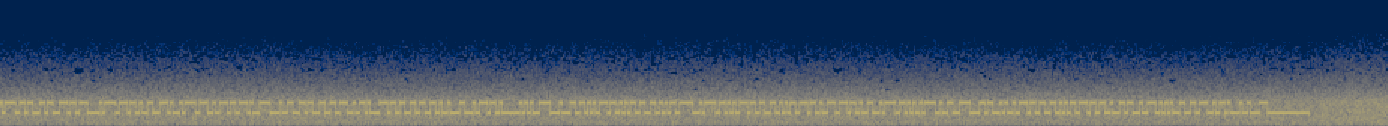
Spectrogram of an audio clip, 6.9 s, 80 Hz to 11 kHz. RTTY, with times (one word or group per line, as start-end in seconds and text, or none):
0.0-0.3 …
0.4-0.6 ME
0.7-1.1 WHEN
1.2-1.9 HOWLING
2.0-2.4 II:
2.5-3.0 YOUR
3.1-3.7 SISTER
3.8-4.0 IS
4.1-4.2 A
4.3-5.1 WEREWOLF
5.2-5.4 IS
5.5-6.4 PLAYING.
